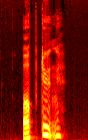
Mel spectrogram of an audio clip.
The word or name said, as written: opdynge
